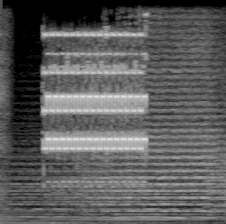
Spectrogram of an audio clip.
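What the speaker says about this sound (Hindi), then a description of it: "तुम जाकर फोन उठाओ जल्दी से।" A telephone rings indoors in a TV drama scene, a bright electronic ringtone burst lasting about a second over a low background hum.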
